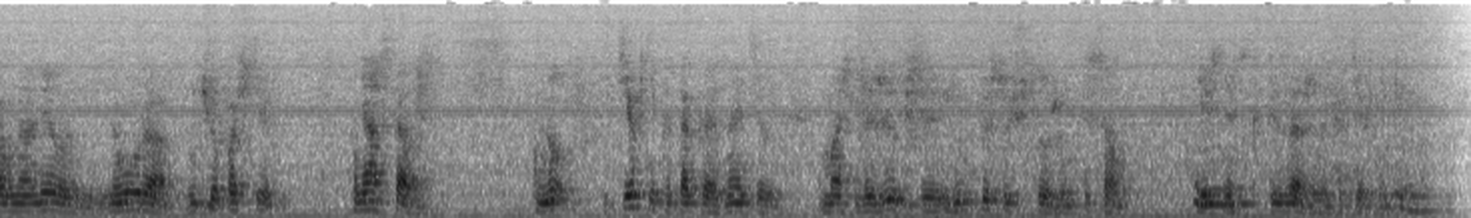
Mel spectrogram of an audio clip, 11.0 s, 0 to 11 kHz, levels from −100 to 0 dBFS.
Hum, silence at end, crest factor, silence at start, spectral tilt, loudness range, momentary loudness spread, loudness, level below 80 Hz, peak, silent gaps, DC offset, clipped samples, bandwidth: none; 0.15 s; 20 dB; 0 s; -6 dB/octave; 2 LU; 13 LU; -21 LUFS; -40 dBFS; -2 dBFS; none; under 0.1%; under 0.1%; 11 kHz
